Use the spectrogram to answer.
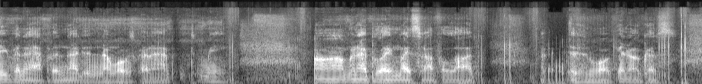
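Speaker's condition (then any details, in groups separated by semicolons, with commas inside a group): Laryngectomy; total laryngectomy for cancer, tracheoesophageal voice prosthesis; speaks by pressing prosthesis, voice sometimes whispered, can yell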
